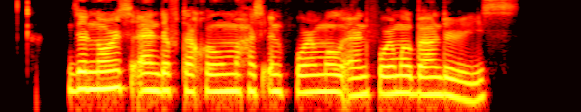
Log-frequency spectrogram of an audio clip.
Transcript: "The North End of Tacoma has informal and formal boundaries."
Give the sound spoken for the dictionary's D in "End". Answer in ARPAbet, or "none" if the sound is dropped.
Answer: D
